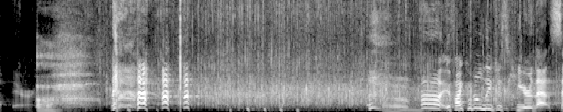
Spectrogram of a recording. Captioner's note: laughs; audience applauds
